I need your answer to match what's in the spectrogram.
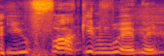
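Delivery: very high pitch with sharp jabbing stress. Doing an impression for the other speaker: Bill Burr impression. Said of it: "You're nailing the Bill Burr impression".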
